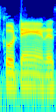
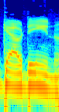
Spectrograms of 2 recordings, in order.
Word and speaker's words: Gaudin: It's, by the way, it's pronounced Godin. It's like French. – Oh, Godin. I said Gaudin, right? – Yeah.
